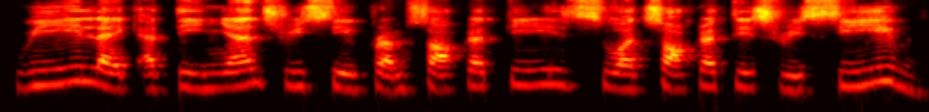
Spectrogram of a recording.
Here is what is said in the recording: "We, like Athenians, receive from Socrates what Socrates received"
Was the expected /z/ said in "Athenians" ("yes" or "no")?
no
